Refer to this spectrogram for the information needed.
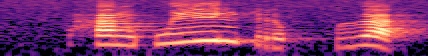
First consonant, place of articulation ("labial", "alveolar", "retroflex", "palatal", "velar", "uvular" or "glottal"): glottal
